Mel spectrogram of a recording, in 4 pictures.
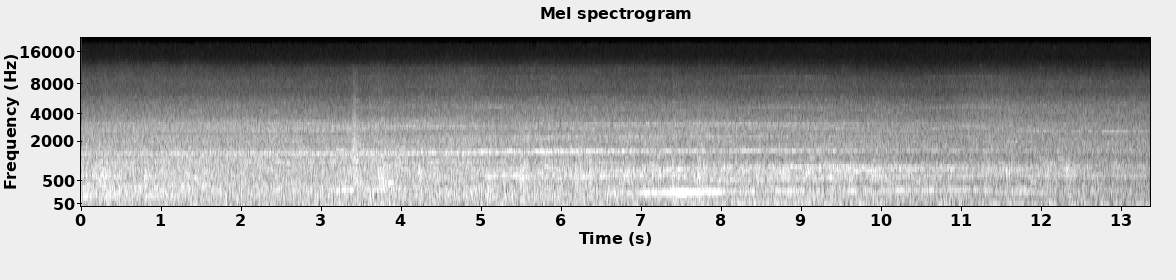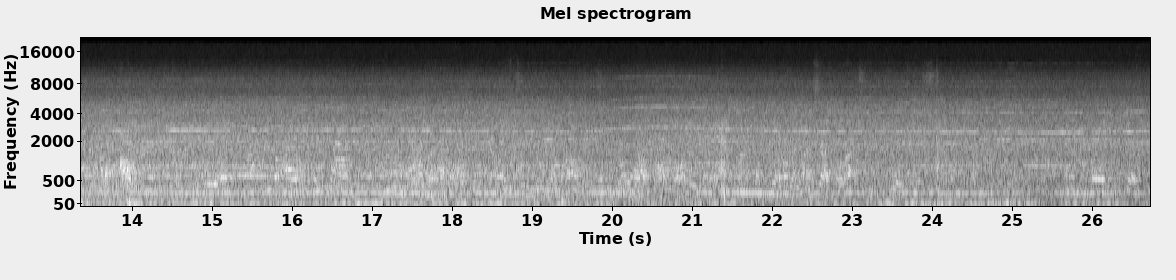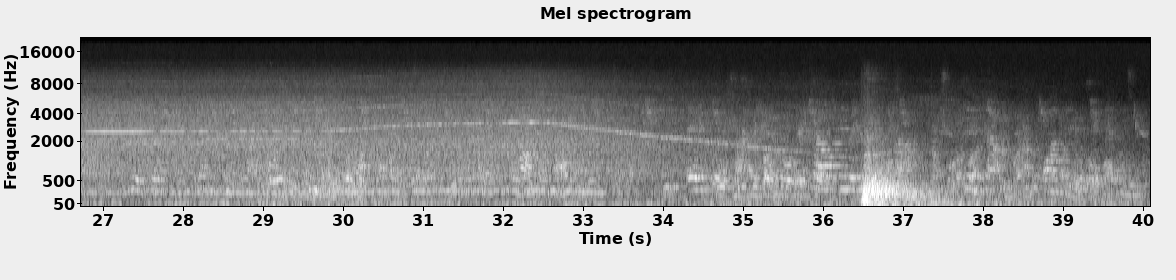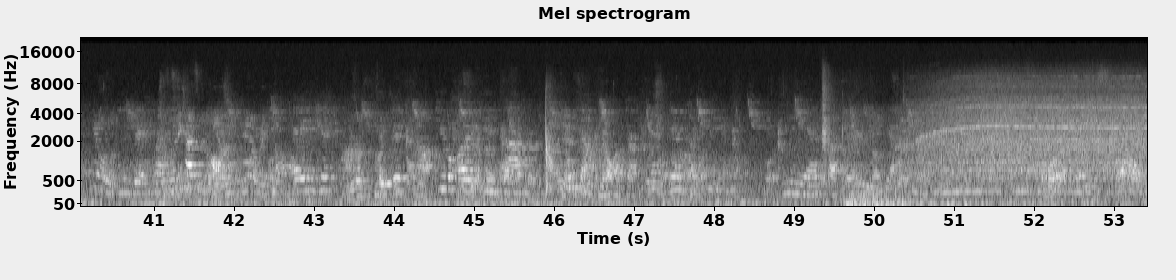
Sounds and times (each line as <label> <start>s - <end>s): Construction noise 0.0s - 39.5s
Construction noise 49.2s - 53.4s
